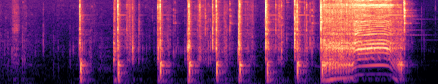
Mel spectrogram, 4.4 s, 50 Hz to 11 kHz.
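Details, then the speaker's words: Scrap Thunder Tiger .28 Pro nitro RC engine, glow-started with throttle held shut by a hairband and idle screw all the way in: about eight pops, then a short burst of running that swells and dies; runs poorly, idle setting suspected. "Well, it ran. Didn't run very well."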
